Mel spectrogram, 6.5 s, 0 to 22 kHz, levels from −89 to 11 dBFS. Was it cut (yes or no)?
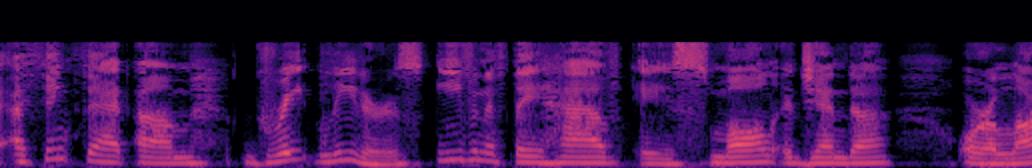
no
